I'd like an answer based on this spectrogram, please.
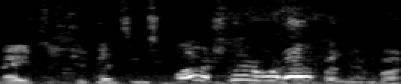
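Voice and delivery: very high, cartoony dog-talk voice. Talking to your dog after he shakes off like he got wet: dog-dad voice. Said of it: "you see how dog dads changed their voice".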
